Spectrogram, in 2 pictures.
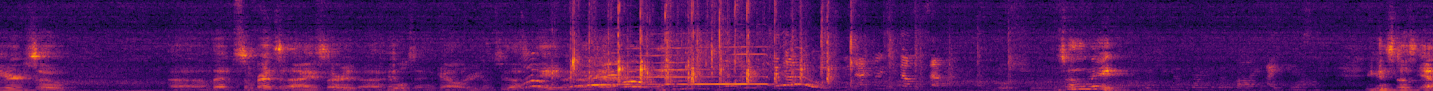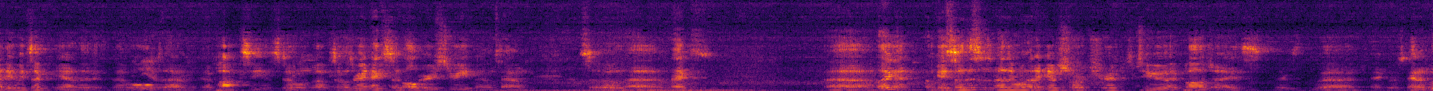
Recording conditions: poor sound quality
